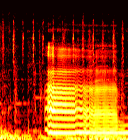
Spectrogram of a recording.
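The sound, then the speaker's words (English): A timer ticks at a steady, quick rhythm from start to finish, and after about a second a loud, sustained buzzy tone joins in beneath the ticks. No one speaks. “I just need to get the timer up.”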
